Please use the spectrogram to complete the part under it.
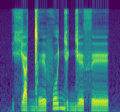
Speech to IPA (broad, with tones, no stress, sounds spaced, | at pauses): ç a˩ ɡ͡ǀ e˩ f o˥ ɟ ə˩ ɟ e˩ s e˩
